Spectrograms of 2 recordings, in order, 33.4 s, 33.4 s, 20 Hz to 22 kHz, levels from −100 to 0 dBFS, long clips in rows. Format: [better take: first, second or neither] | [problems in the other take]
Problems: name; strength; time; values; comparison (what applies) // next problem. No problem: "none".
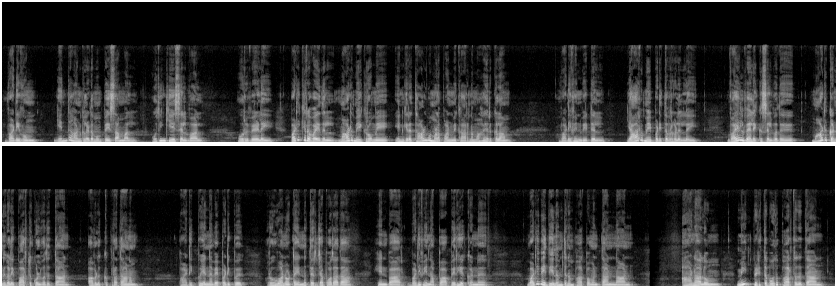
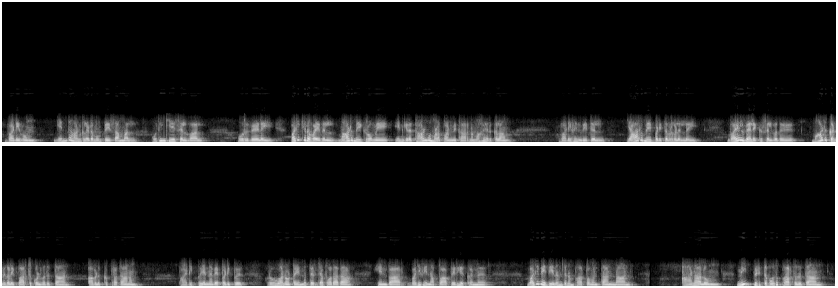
first | phone-call audio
